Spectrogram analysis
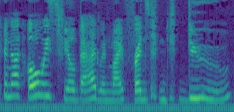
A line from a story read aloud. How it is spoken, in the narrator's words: sobbed Sarah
